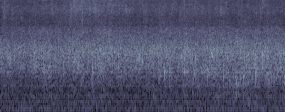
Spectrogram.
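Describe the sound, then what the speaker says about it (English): Striped bass caught from the Hudson River fry in a pan with oil, giving a steady, dense, close sizzle and crackle that continues without a break and with no talking. "I don't want to over fry them"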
